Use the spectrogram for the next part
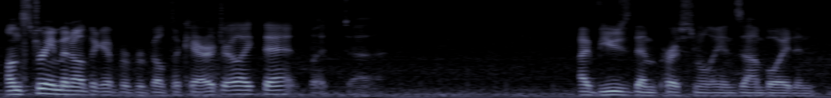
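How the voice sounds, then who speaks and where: A man's voice: deep voice, fairly even intonation, brisk, slight background noise. A man giving casual, wry gameplay commentary as a streamer, thinking aloud with fillers. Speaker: gaming streamer.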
